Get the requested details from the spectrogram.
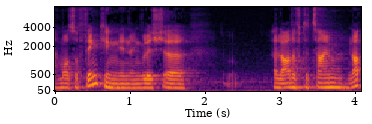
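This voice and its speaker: A man in a German accent at medium pitch and a fairly slow pace, with audible room echo. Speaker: YouTuber. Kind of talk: Q&A video. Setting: home recording with facecam. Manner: halting, many fillers and repetitions.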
